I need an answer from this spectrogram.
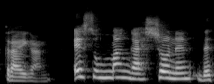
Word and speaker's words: Trigun: trigun de yasuhiro Nao yo le llamo trigun porque en mi adolescencia Cuando se ponía el anime en la televisión de Cataluña se le llamaba trigun pero en realidad la pronunciación correcta teniendo en cuenta que está en inglés sería trigan es un manga shonen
